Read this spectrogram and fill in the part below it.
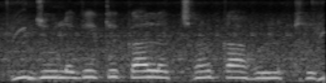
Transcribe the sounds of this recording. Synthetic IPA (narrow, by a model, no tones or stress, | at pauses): d͡ʒuləɡekekalətːʃʰəɽkaɦʊlkʰe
